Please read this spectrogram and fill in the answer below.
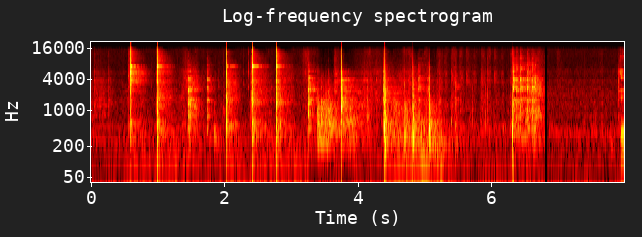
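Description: Sharp clicks from a pegging awl driven into a new leather shoe sole to make peg holes, about three a second, some with a short metallic ring. After that comes rougher scraping and handling of the sole.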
